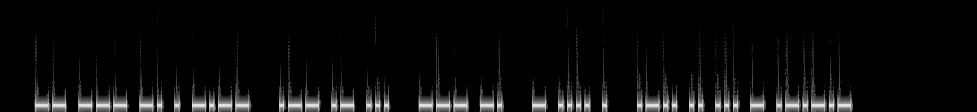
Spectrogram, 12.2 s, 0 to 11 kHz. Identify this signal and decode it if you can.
Morse code, heard as a keyed tone, about 22 wpm, 700 Hz. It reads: MONEY WAS ON THE LIST.
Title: Sentences from Top 1000 Words - Review Part 2 - 22wpm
